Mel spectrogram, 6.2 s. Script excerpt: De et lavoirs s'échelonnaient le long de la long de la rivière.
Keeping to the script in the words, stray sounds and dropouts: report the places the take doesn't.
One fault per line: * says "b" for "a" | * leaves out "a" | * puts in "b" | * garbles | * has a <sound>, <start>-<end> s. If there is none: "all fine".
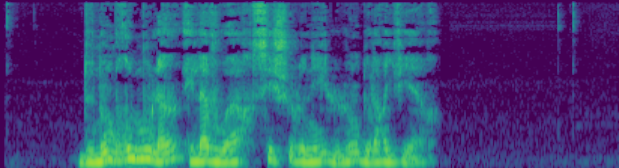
* puts in "nombreux moulins"
* leaves out "long de la"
